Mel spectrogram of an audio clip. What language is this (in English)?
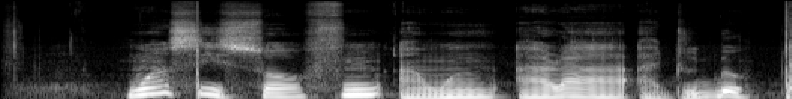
Yoruba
